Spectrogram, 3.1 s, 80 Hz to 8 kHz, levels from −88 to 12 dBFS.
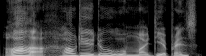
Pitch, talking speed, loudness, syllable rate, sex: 160 Hz, 155 wpm, -18 LUFS, 3.2 syllables/s, male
